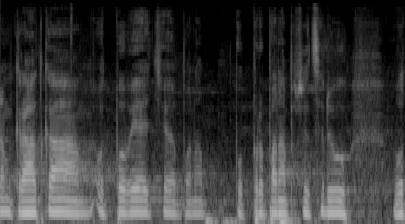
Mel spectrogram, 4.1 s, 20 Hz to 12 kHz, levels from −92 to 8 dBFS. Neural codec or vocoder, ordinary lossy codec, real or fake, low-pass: none; MP3, 96 kbps; real; 10.8 kHz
